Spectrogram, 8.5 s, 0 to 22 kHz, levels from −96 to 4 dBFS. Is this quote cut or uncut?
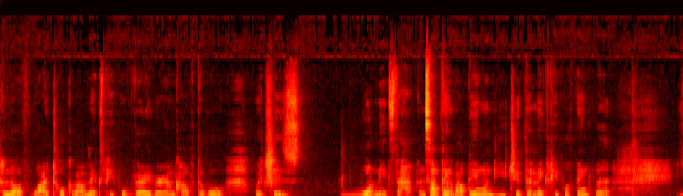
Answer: cut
